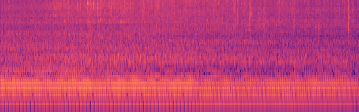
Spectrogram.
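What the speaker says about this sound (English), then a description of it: "We could be mowing the lawn." A lawn mower engine runs steadily and loudly throughout, with a constant droning hum and no talking.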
